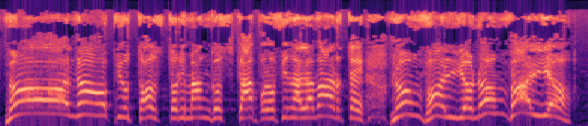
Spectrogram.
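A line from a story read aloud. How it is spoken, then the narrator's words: Shouting. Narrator (Italian): gridando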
